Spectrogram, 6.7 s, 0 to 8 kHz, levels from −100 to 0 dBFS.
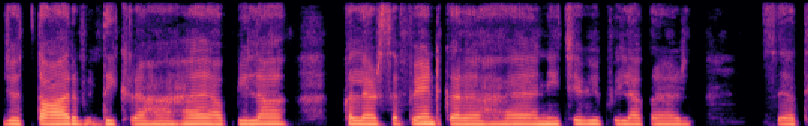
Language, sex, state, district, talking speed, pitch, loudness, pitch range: Magahi, female, Bihar, Gaya, 170 wpm, 190 Hz, -25 LUFS, 185-200 Hz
